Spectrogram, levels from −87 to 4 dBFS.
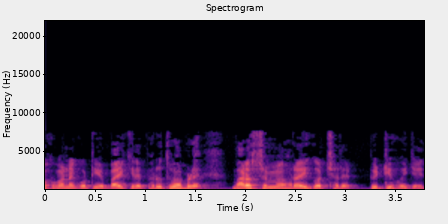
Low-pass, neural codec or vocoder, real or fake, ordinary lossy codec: none; none; real; none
